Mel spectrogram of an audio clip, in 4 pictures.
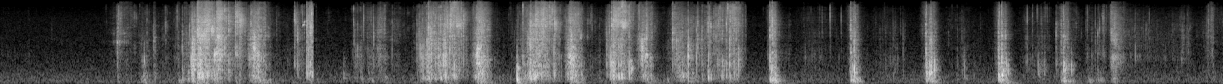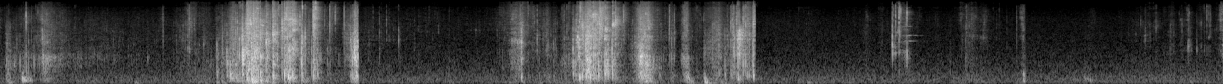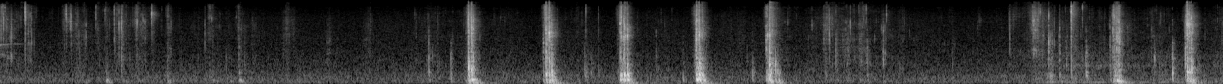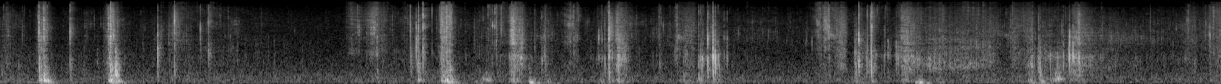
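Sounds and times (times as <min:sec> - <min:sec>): slime crackling by hand: 0:01.2 - 0:16.3, 0:17.2 - 0:19.8, 0:34.6 - 0:39.4, 0:40.1 - 0:48.9.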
